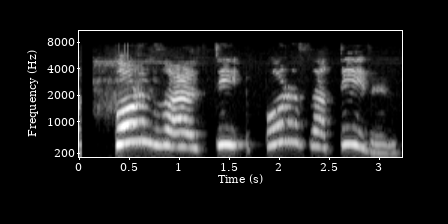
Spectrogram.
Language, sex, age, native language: Icelandic, female, 9, Icelandic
